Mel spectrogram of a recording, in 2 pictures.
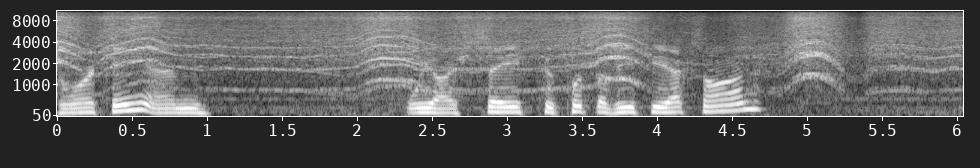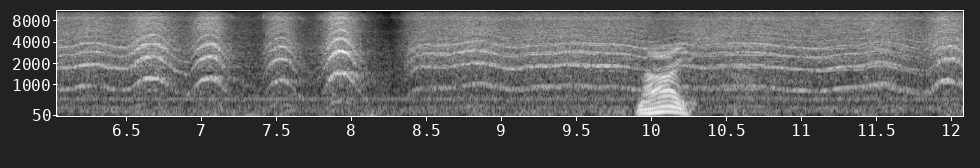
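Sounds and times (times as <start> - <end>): quadcopter motors whining: 0.0 - 12.0.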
